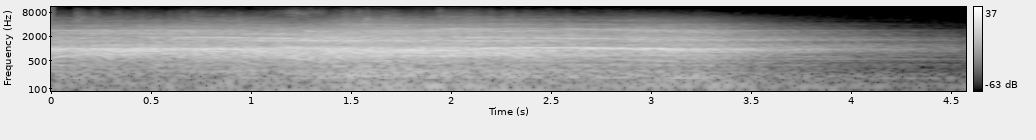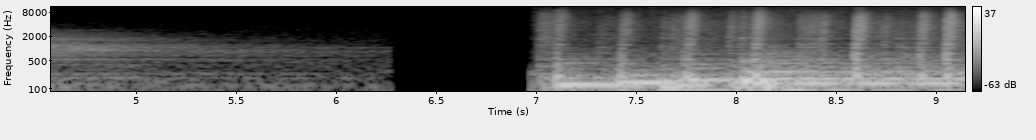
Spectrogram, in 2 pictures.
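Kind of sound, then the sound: crowd, crowd cheering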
